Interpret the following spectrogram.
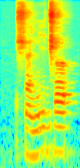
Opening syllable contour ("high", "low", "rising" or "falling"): low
